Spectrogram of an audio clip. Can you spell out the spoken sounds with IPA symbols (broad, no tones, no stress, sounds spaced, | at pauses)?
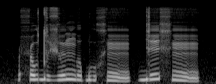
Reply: ħ u d ʊ ʒ ø ŋ ɤ ɓ u x ẽ | ɡ e x ẽ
